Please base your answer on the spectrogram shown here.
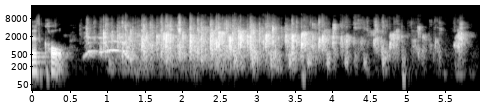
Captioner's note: audience clapping and cheering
